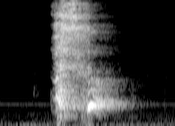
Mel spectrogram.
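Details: Sneeze deliberately held back to build up bigger, with long buildup and heavily watering eyes: one loud, explosive sneeze with a sharp burst of air, fading quickly; loud sneeze.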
